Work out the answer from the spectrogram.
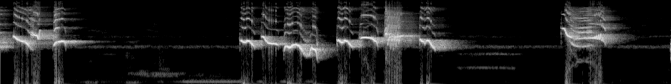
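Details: Oriental magpie-robin, ngeplong-style song used to draw replies from other magpie-robins: bursts of sharp, sweeping whistles and chattering notes in three phrases separated by pauses, a faint steady tone between them.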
